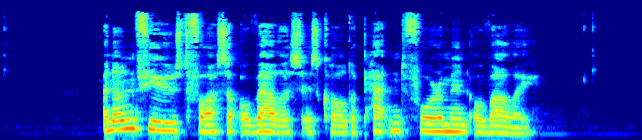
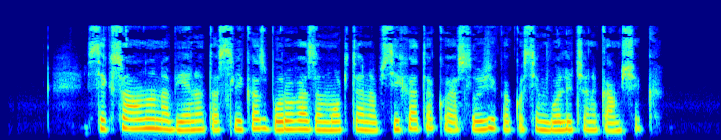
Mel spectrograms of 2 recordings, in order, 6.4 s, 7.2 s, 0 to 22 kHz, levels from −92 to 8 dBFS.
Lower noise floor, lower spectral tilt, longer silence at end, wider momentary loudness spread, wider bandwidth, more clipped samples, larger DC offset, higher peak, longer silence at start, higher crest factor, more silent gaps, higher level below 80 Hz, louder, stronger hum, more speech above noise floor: first, -83 dBFS vs -78 dBFS; about the same, -4.5 dB/octave vs -5 dB/octave; first, 1.1 s vs 0.65 s; first, 10 LU vs 7 LU; first, 16 kHz vs 11.5 kHz; neither; neither; about the same, -8 dBFS vs -10 dBFS; first, 1.05 s vs 0.9 s; about the same, 18 dB vs 16 dB; neither; first, -64 dBFS vs -78 dBFS; about the same, -24 LUFS vs -24 LUFS; neither; first, 60 dB vs 54 dB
